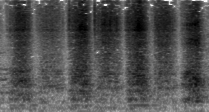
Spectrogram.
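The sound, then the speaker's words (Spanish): A hand saw cuts through wood in steady back-and-forth strokes, about four rasping pushes in quick even rhythm, clear with no voices. “Yo soy el carpintero y me pongo a serruchar.”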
